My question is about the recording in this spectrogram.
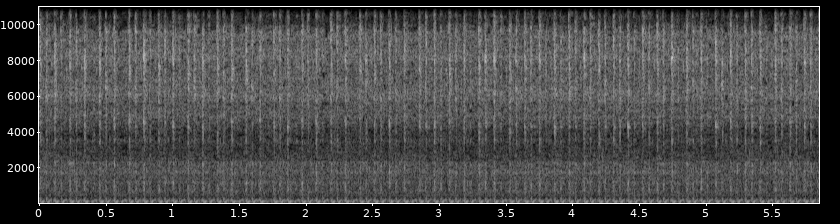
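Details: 2007 Thunder Mountain Keystone Softail chopper, 103ci Screamin Eagle Harley engine, about 1,500-1,788 miles; a loud, steady potato-potato lope at about three beats a second, with no knocking or misfire, a healthy idle.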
